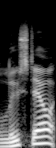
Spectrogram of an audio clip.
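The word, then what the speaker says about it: Lucdale: And our town is called Lucale. L U C D A L E. But it it never pronounces it right. So in the script I actually have to write loose. L O S E Dale. Loose Dale.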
